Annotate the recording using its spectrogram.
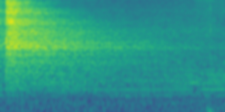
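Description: A sudden whoosh of hissing noise that fades away over about a second and a half, from an explosive dumbbell jump and shrug, with the dumbbells driven up from the thighs toward the shoulders.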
